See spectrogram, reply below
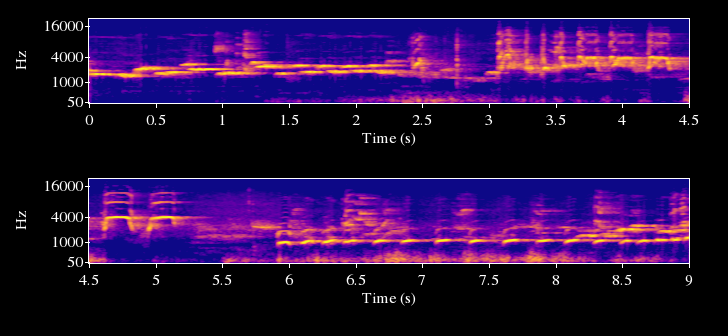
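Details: White-rumped shama giving gacor song in the rain: varied whistled phrases, then a steady run of rapid repeated chipping notes that rise slightly, over a low rumbling background.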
